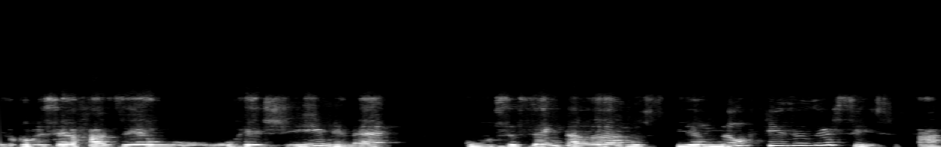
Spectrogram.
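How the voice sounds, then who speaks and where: This woman has an unremarkable speaking voice at a fairly high pitch. She talks at a fairly slow pace with ordinary pitch variation. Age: 60s. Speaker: financial education mentor. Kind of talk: live stream Q&A. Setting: online live stream. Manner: casual, filler-heavy.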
